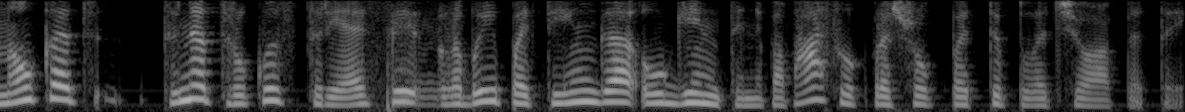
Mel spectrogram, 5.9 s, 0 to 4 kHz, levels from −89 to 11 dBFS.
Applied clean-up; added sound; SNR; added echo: neural separator model SepFormer DNS4.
